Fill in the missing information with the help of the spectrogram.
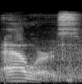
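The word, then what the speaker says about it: hours: is a word like ours we don't pronounce the H there but in most cases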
